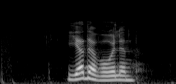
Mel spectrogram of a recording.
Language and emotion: Russian, positive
